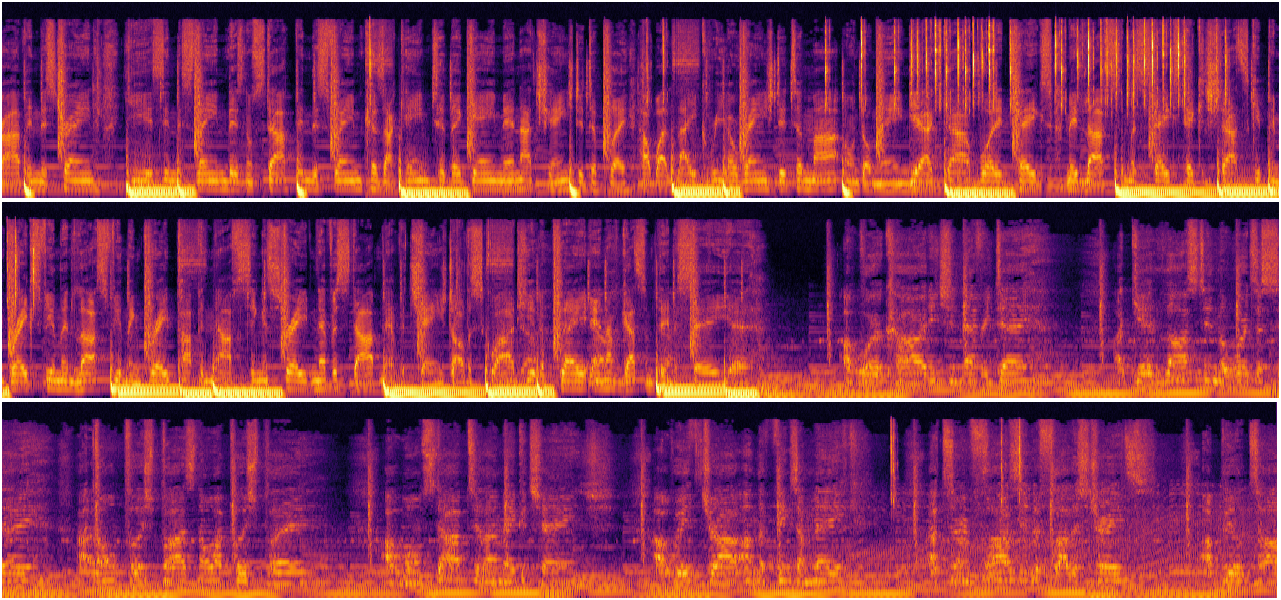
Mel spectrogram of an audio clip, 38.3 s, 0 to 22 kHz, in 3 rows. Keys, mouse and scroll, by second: 3.6 h, 3.9 scroll down 1, 4.6 click, 6.5 ctrl+d, 6.7 click, 8.5-12.2 typing, 12.6 click, 12.8 ctrl+s, 13.6-17.0 drag, 21.2-24.0 drag, 24.0 click, 25.5 click, 28.0 click, 30.5-33.9 drag, 34.4 ctrl+d, 34.6-35.6 drag, 35.6 ctrl+d, 35.9 click, 37.5-38.2 drag.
